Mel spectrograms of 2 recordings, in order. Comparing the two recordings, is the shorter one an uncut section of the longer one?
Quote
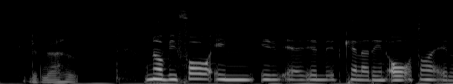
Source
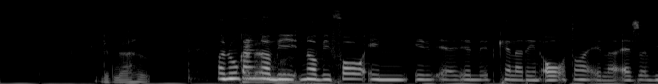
no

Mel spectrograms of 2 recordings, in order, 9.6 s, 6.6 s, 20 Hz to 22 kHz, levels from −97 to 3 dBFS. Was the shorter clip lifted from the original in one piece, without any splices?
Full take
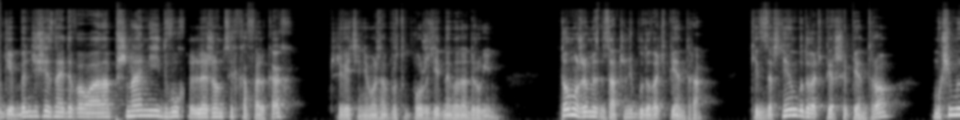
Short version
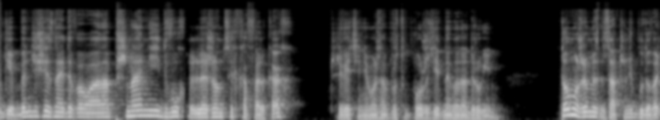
yes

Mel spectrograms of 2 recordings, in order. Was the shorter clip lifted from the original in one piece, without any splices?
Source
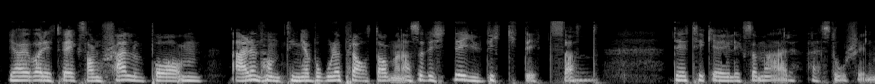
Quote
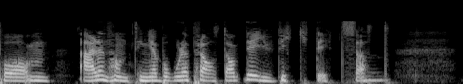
no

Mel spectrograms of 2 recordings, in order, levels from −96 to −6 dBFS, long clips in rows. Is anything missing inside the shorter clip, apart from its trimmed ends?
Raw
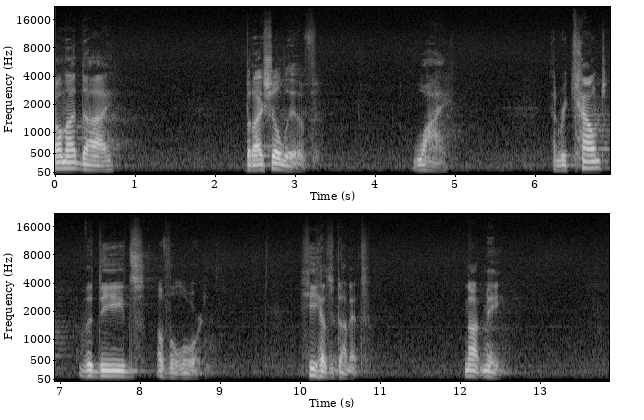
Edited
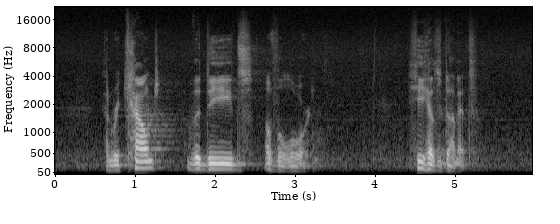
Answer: no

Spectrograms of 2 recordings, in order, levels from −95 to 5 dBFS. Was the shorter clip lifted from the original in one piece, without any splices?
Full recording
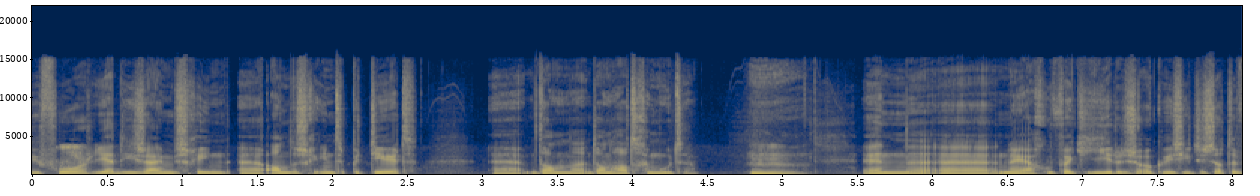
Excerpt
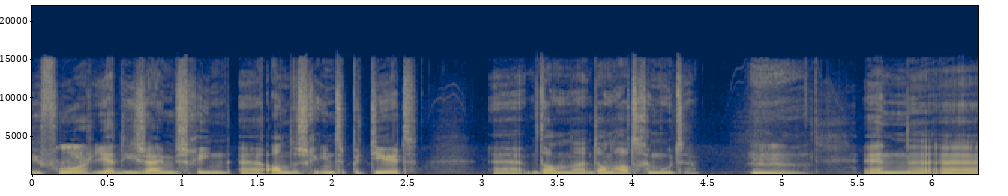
yes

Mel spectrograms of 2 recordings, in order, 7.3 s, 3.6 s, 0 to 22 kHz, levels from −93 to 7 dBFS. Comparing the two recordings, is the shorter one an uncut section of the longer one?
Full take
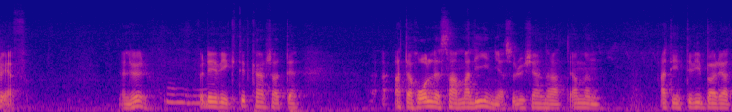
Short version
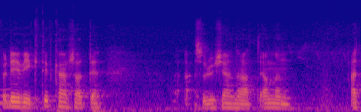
no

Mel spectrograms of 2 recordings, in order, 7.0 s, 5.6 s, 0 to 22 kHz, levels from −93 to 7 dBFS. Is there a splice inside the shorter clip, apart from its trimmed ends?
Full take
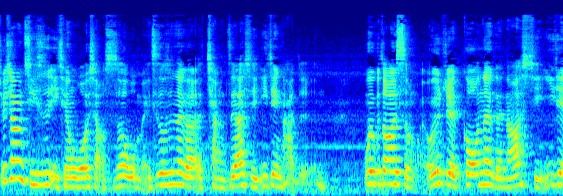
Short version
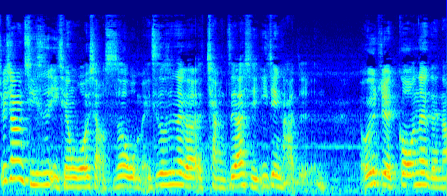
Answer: yes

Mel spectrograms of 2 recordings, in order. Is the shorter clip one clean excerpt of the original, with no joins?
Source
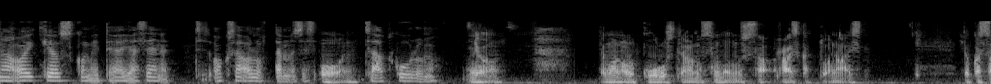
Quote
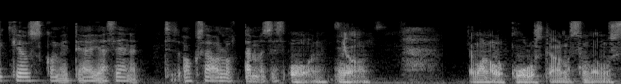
no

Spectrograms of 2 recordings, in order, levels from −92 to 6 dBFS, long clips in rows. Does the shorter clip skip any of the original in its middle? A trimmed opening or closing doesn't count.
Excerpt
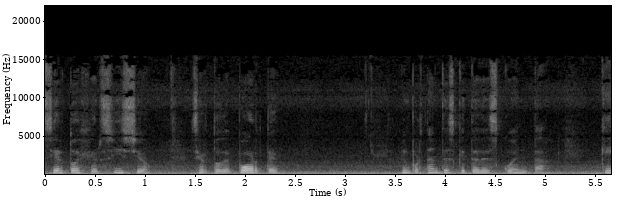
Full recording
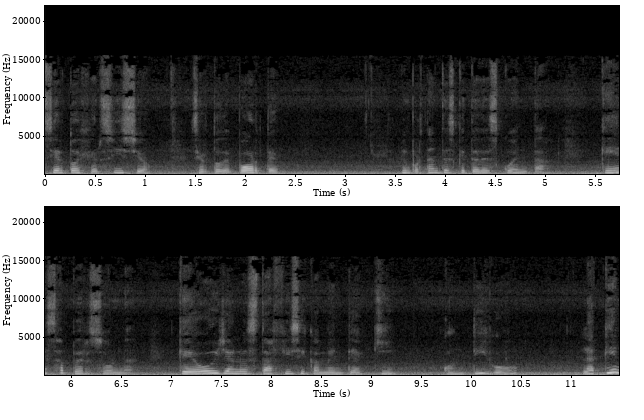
no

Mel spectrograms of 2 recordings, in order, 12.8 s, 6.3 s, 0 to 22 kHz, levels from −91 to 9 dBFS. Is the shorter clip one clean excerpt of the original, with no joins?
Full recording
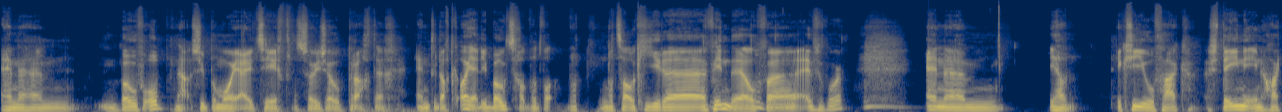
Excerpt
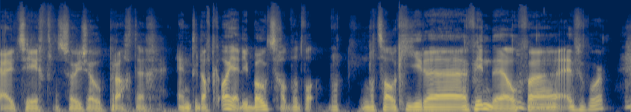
yes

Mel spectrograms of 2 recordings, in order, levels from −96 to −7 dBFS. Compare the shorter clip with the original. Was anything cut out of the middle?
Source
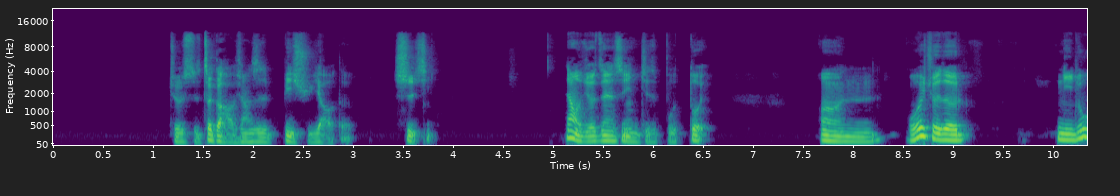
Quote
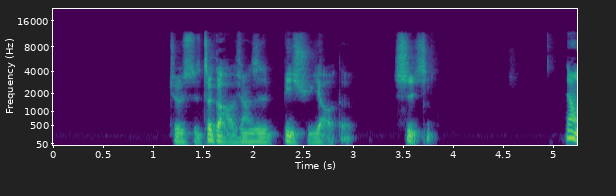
no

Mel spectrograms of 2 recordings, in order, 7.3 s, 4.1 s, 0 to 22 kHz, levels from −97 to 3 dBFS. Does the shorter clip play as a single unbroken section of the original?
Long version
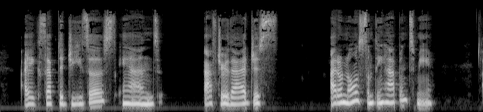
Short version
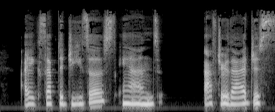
yes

